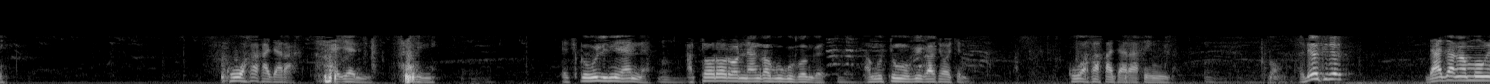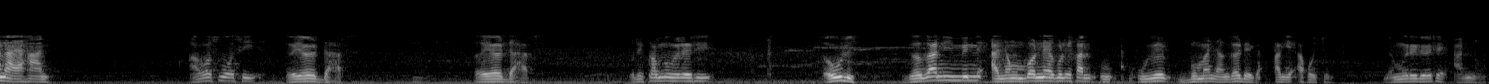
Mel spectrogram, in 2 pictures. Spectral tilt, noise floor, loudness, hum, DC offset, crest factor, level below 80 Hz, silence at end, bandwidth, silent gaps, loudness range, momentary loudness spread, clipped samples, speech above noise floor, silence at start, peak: -11 dB/octave; -60 dBFS; -26 LUFS; none; under 0.1%; 24 dB; -56 dBFS; 0.1 s; 4 kHz; none; 9 LU; 21 LU; under 0.1%; 35 dB; 0 s; -4 dBFS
